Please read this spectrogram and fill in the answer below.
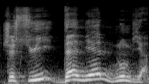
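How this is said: The voice falls to a full stop at the end. The introduction is finished and the name registers. The speaker calls it right. "Point. Tu chutes"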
